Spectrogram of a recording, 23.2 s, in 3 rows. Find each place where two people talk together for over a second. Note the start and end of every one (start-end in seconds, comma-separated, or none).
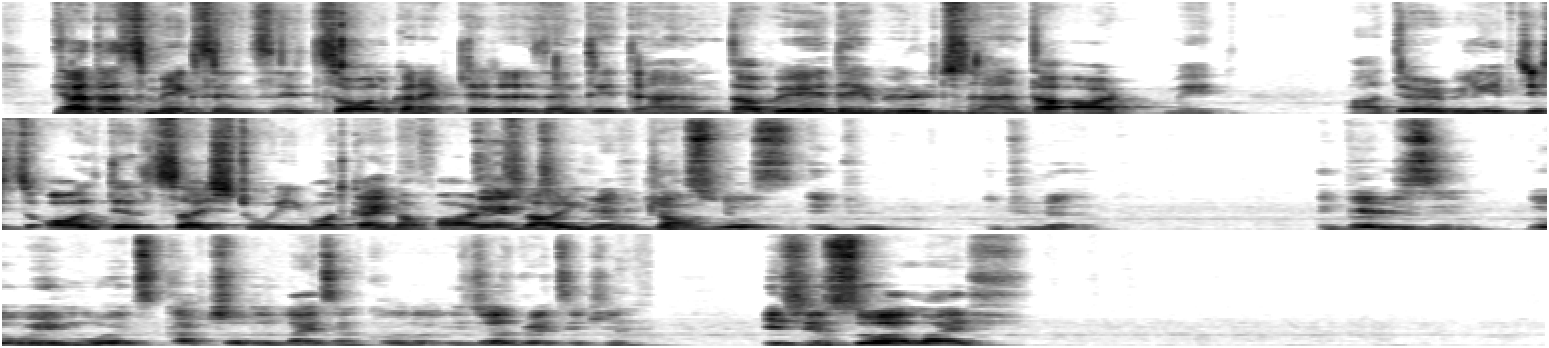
10.1-11.5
